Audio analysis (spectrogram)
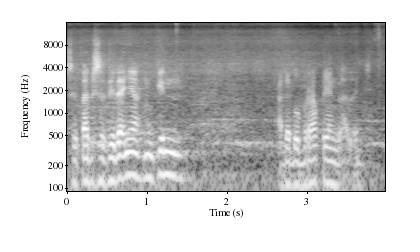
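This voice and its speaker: Someone soft-spoken talks at a moderate pace with fairly even intonation, with audible room echo and noticeable background noise. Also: man. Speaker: travel vlogger. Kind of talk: vlog walkthrough tour. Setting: mosque, on location. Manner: halting.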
